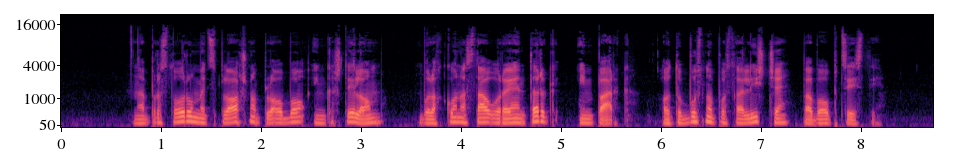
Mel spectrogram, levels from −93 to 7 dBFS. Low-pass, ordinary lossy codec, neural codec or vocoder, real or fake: 19.8 kHz; MP3, 64 kbps; vocoder, 44.1 kHz, 128 mel bands every 256 samples, BigVGAN v2; fake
